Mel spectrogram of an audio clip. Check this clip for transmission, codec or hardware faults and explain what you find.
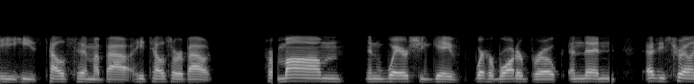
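The clip has one transmission fault, recurring three times, over a telephone-band G.711 path.

Packet loss filled with silence at 0.47 s (30 ms), 2.72 s (60 ms) and 6.09 s (30 ms): lost packets were replaced with nothing, so the speech drops into abrupt holes. Their lengths fit 10 ms packets.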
